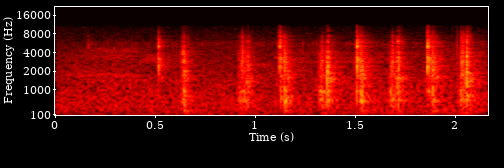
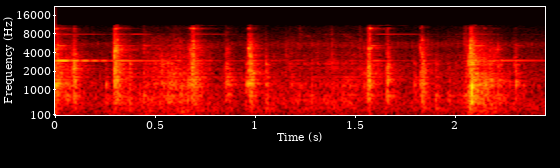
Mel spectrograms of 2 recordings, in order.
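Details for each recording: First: Scrambler ATV transmission, opened after bad noises and metal-laden fluid; in drive, output shaft held while the input shaft is turned: sharp metallic clicks from loose play. Clunking play in the drivetrain, suspected to be the primary drive chain. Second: ATV Scrambler transmission, cover off, after metal-laden fluid and bad noises: crisp ratcheting clicks and clean metallic clunks shifting by hand through forward, neutral and reverse without grinding; normal gear engagement.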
